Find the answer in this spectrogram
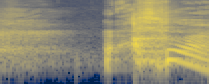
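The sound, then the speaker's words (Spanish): A single loud sneeze bursts out after a brief quiet pause: a sharp inhaled onset followed by a forceful, breathy explosion that trails off with a voiced tail. “Sorry, yo creo que nunca iba estornudado en un podcast anteriormente.”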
